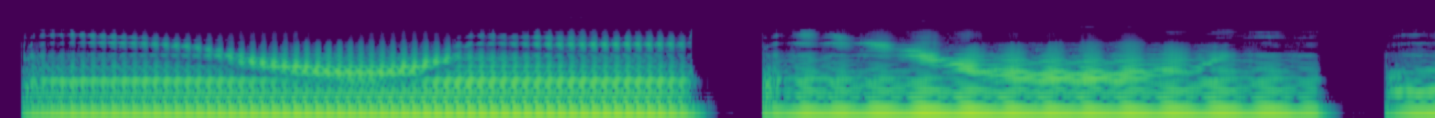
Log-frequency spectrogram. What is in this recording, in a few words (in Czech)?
cestovni teleskopicke didgeridoo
